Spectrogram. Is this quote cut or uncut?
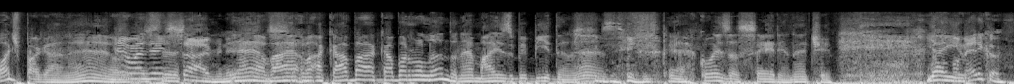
uncut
